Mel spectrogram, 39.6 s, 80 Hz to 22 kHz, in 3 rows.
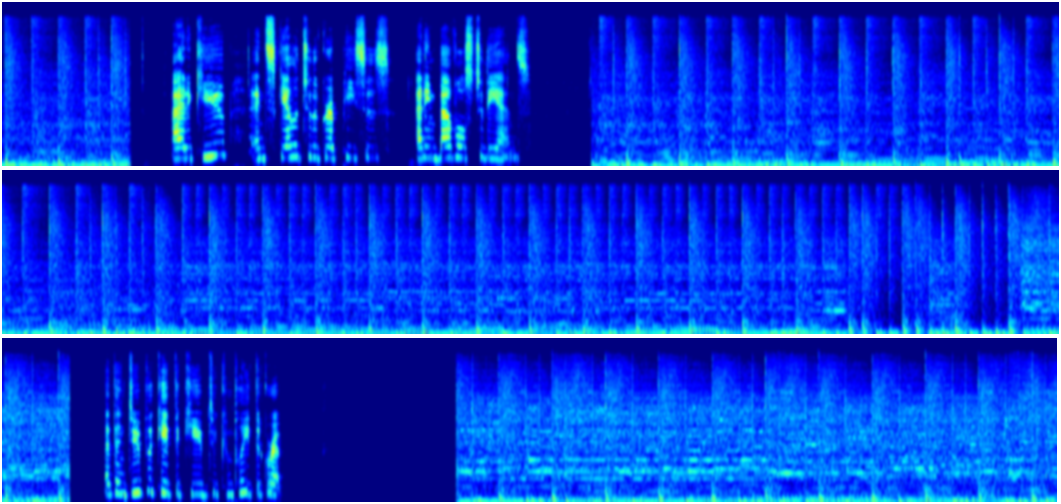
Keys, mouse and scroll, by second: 0.2 click, 1.4-1.7 scroll down 1, 2.0 shift+a, 3.8 click, 4.7 s, 7.3 click, 7.7 g, 8.4 shift+y, 9.5 click, 10.2-10.6 scroll up 1, 11.4 click, 12.3 s, 13.2 click, 13.4 typing, 15.0 click, 15.3-16.0 typing, 16.8 click, 17.6 KP_1, 19.2 click, 19.7 2, 19.9 middle click, 20.5 click, 21.4 shift+click, 21.7 middle click, 22.7 shift+click, 23.0 shift+click, 23.6 KP_1, 24.0 ctrl+b, 26.8 click, 29.2-30.1 typing, 31.9-33.2 typing, 34.3 click, 34.9 typing, 35.8 middle click, 36.2 KP_1, 36.5 shift+d, 36.9 g, 37.1 shift+y, 38.4 click, 38.6-39.6 typing.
